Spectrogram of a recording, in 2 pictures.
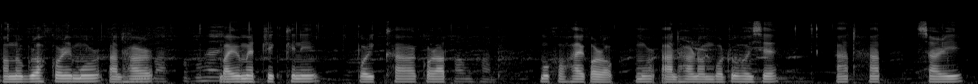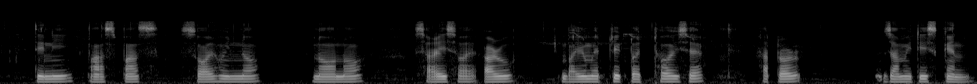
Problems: constant background noise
